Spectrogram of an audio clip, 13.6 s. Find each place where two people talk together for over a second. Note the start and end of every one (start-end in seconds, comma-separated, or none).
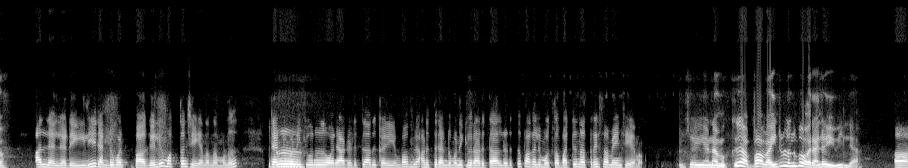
none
